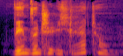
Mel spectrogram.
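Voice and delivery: usual speaking voice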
